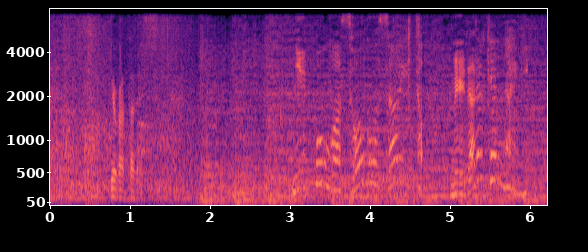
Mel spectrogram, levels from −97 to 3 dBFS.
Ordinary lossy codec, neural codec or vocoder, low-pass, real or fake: none; vocoder, 22.05 kHz, 80 mel bands, WaveNeXt; 7.2 kHz; fake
